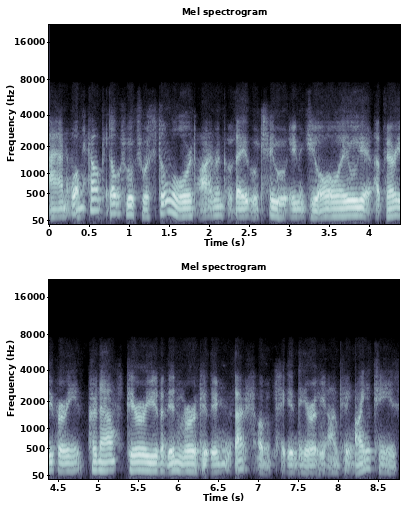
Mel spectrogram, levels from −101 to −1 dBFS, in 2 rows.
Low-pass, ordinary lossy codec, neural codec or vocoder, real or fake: 7.2 kHz; Opus, 24 kbps; codec, 16 kHz, 0.5 kbps, FreqCodec, larger model; fake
